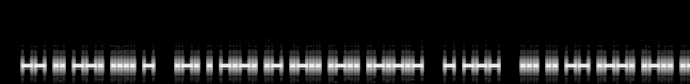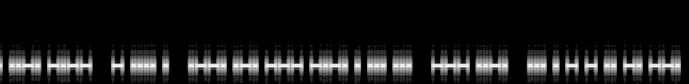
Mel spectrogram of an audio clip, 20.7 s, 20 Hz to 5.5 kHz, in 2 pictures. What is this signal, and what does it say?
Morse code, heard as a keyed tone, about 25 wpm, 600 Hz. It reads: MIGHT RECALL. TO SIMPLIFY THE PROCESS OF SETTING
